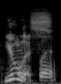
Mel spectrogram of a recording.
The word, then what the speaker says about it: Euless: Euless. – How do you spell that? – It's like shoeless, but without the S-H. – It's like E-U-L-E-S-S.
